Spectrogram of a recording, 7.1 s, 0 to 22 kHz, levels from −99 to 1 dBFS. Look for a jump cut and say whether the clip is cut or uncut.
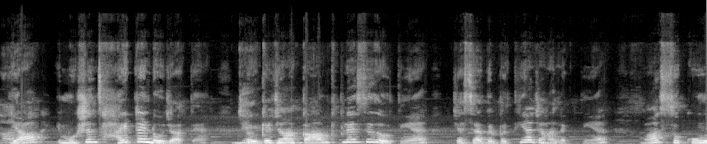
uncut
